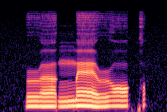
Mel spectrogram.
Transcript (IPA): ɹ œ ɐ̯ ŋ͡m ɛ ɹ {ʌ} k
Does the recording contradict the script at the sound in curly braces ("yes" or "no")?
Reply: yes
